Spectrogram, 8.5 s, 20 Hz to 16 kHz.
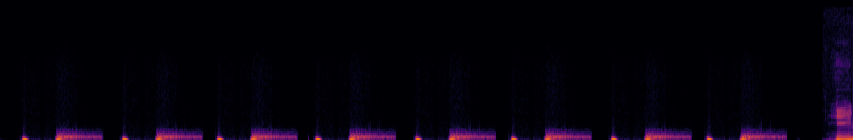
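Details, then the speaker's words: Regular heartbeat at about 63 a minute; each second sound is followed by a blowing, fading diastolic murmur of aortic regurgitation. "a or DIC dissection can result in acute severe aortic regurgitation in this situation there is decreased forward stroke volume resulting in pulmonary edema and sometimes"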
